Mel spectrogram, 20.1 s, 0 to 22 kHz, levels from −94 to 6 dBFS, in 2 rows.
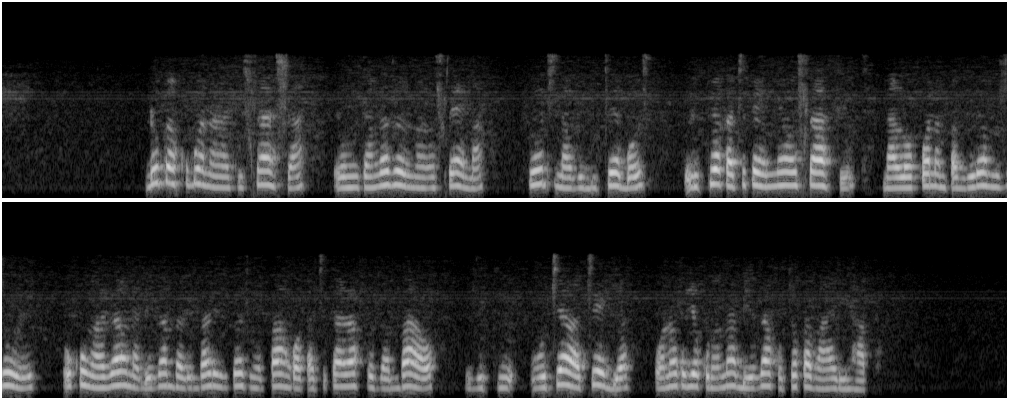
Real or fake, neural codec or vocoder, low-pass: real; none; 7.2 kHz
